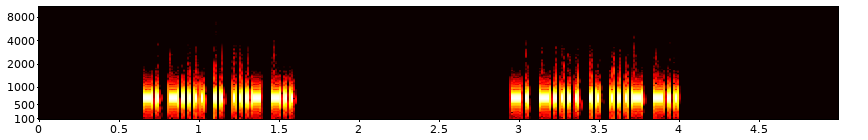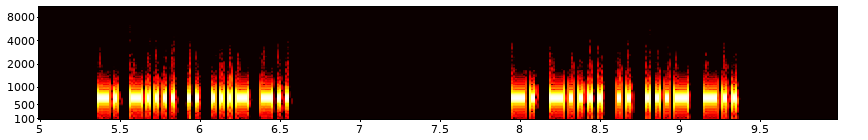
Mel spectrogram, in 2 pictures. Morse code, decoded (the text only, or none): N6IVD N6IVD N6IVD N6IVD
